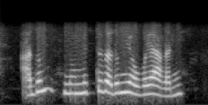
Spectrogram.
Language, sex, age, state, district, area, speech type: Manipuri, female, 45-60, Manipur, Kangpokpi, urban, conversation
